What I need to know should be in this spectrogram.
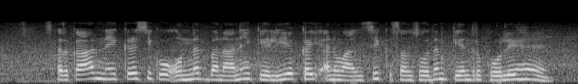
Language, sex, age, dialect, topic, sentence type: Hindi, female, 36-40, Marwari Dhudhari, agriculture, statement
